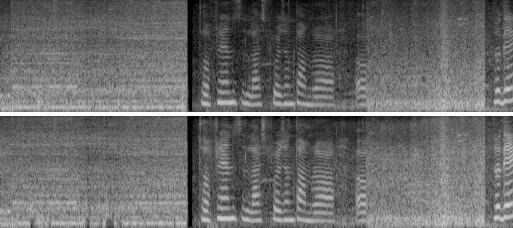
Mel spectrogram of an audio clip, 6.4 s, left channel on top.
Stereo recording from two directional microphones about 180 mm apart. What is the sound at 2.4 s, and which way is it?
A woman's voice, 5° left (ahead or behind).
